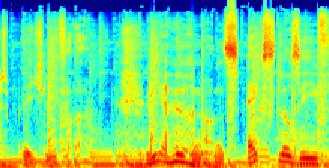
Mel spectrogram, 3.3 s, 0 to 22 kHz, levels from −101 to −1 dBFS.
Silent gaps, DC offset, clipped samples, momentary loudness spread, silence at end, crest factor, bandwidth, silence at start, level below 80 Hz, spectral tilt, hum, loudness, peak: none; under 0.1%; 0.3%; 11 LU; 0 s; 12 dB; over 20 kHz; 0 s; -24 dBFS; -4 dB/octave; none; -12 LUFS; 0 dBFS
